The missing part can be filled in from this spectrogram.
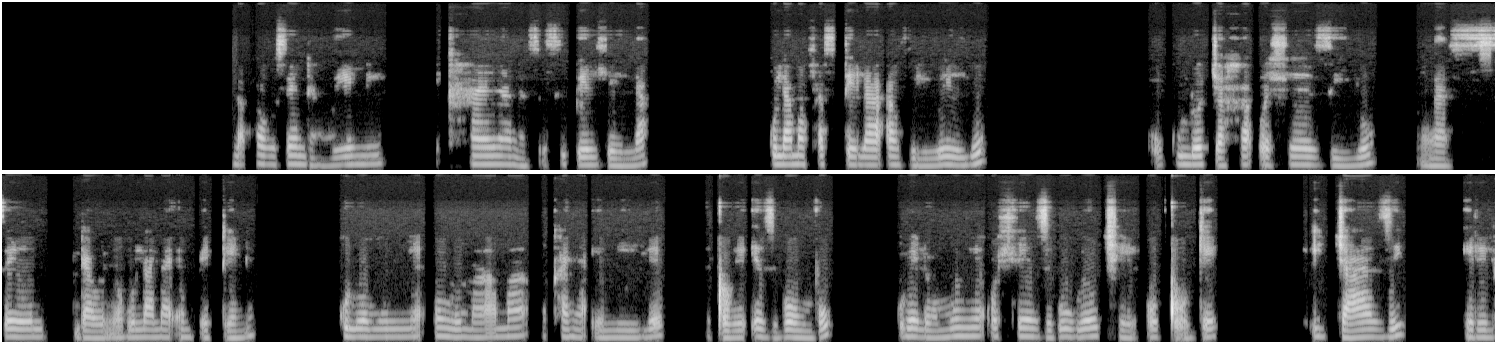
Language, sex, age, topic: North Ndebele, female, 25-35, health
